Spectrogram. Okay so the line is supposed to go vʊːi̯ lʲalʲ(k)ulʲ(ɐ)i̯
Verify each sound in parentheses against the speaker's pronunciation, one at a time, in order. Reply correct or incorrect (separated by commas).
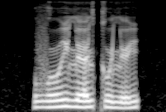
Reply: correct, correct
